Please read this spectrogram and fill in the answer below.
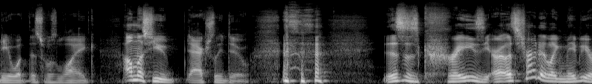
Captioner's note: laughs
